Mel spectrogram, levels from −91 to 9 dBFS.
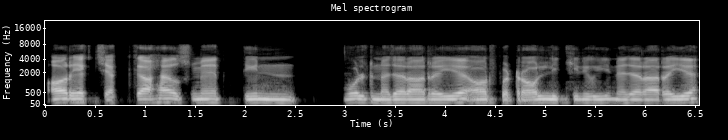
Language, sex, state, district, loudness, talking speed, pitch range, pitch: Hindi, male, Bihar, Jahanabad, -18 LUFS, 175 wpm, 110-120 Hz, 115 Hz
